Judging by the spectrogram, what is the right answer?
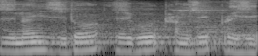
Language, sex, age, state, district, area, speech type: Bodo, male, 18-30, Assam, Chirang, rural, spontaneous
